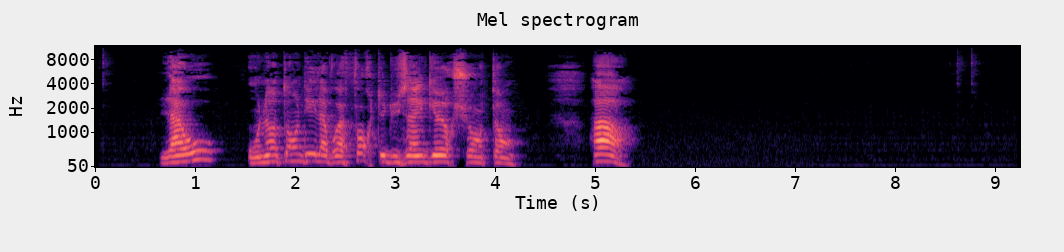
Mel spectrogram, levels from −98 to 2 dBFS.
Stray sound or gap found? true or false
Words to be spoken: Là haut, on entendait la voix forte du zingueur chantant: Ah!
false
